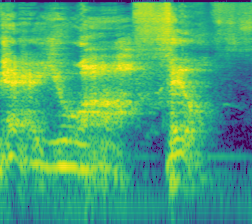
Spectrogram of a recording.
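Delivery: furious female dragon voice, slow and rage-filled. Game narrator voicing a colossal second dragon attacking: rageful feminine voice. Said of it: "a rageful feminine voice rockets through the air".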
